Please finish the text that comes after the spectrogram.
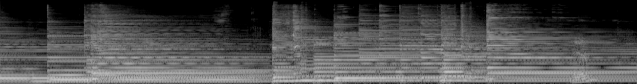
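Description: Electric guitar playing a riff slowly: ringing strummed chords and picked notes with hammer-ons and slides, loud and close, with no talking.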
